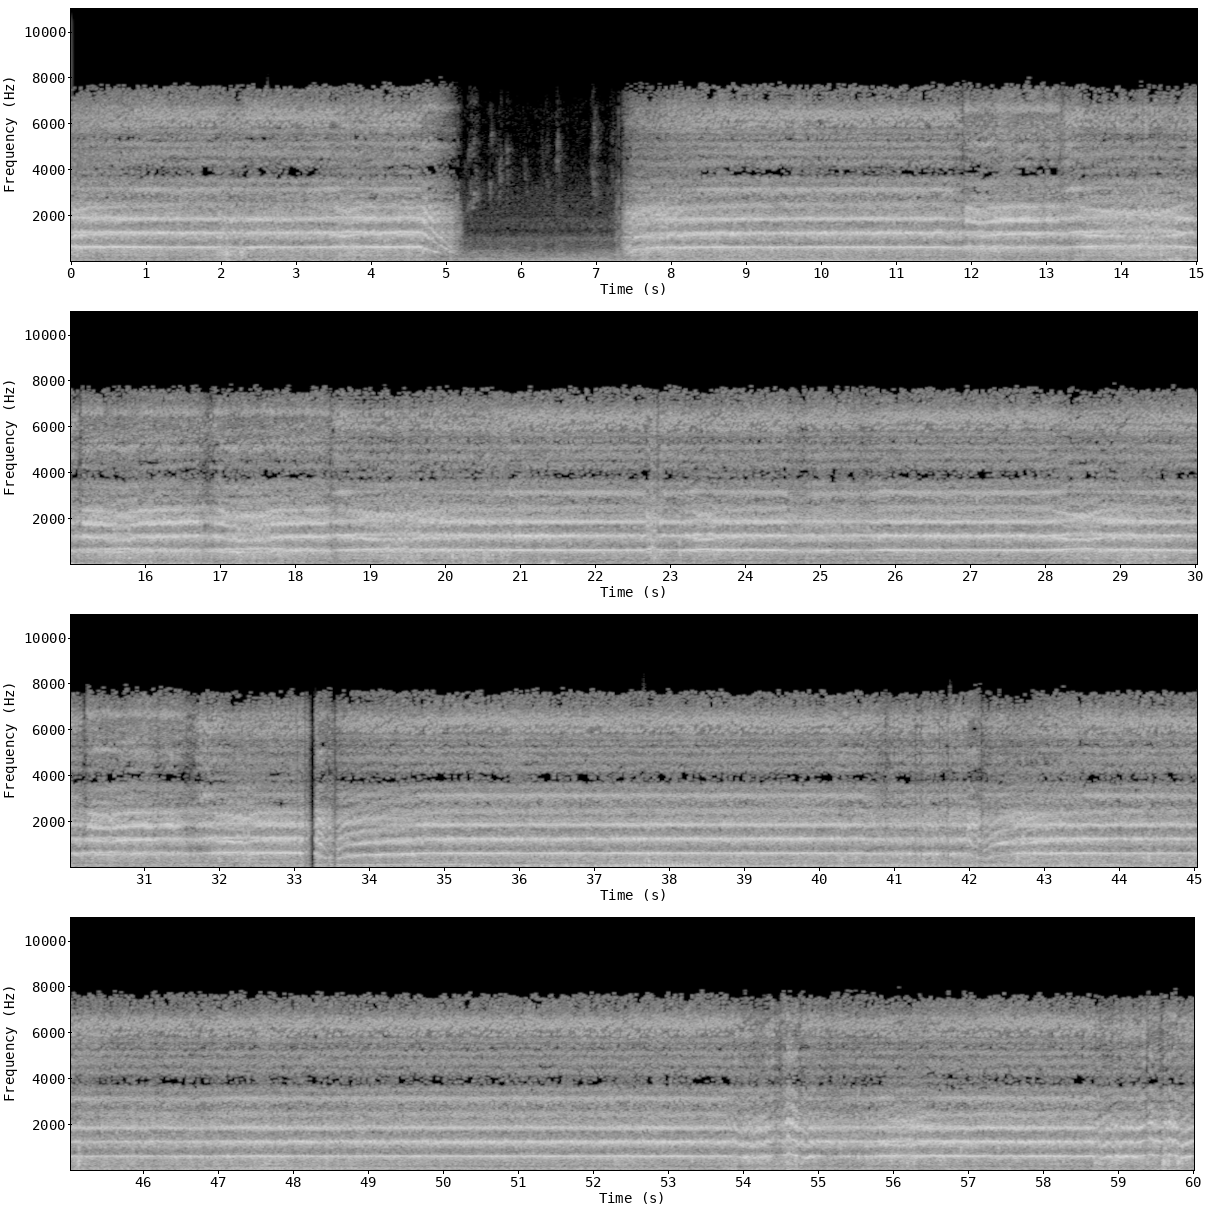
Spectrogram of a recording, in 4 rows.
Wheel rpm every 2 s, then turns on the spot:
160, 160, 120, 0, 130, 160, 160, 160, 160, 160, 160, 160, 160, 160, 160, 160, 160, 150, 160, 160, 160, 140, 160, 160, 160, 160, 160, 160, 160, 160.
none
